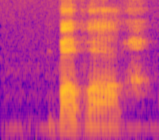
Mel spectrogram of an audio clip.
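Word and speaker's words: bavard: بافار. بافار. ما كنطقوش هذيك دي، لا تنطق.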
